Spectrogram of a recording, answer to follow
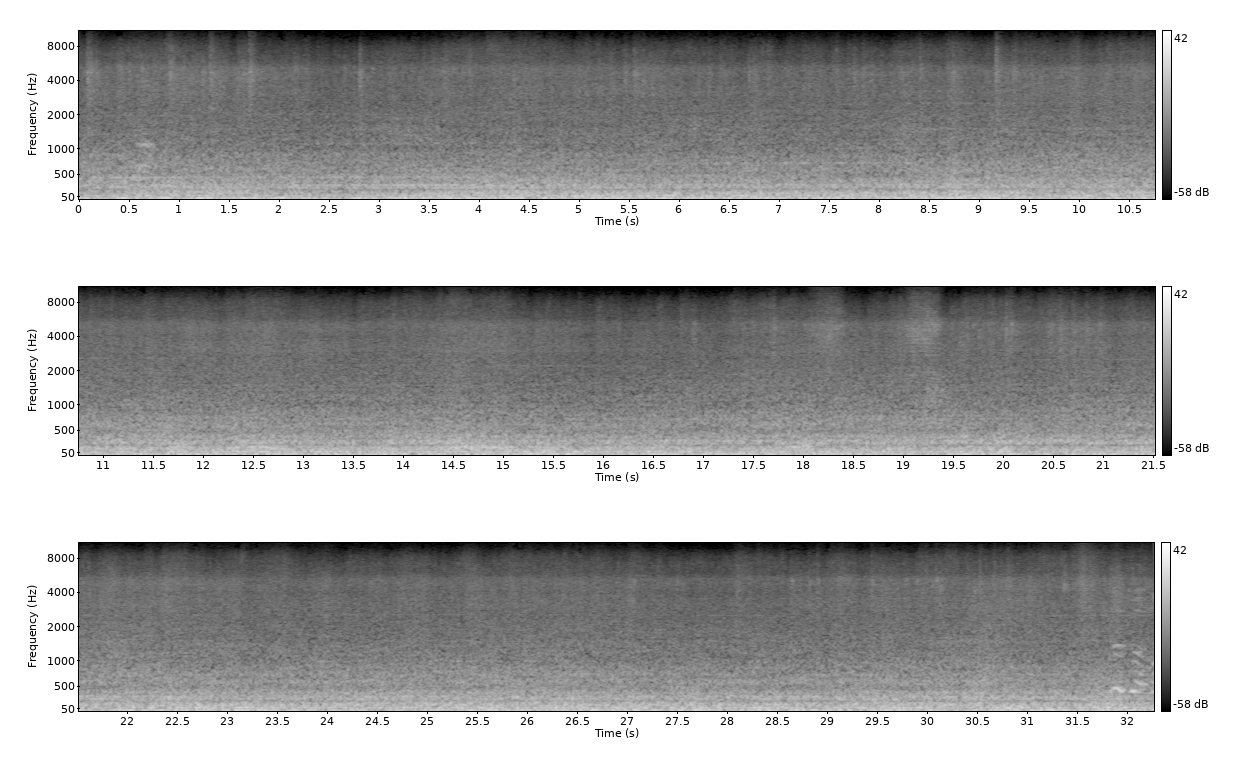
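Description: Inside a bus cruising at steady speed: a constant low rumble of road, tyre and drivetrain noise.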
